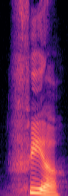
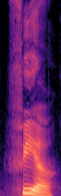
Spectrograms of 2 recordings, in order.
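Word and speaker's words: vier: the next one is fear once again fear the pronunciation is similar to the English word fear the German V has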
